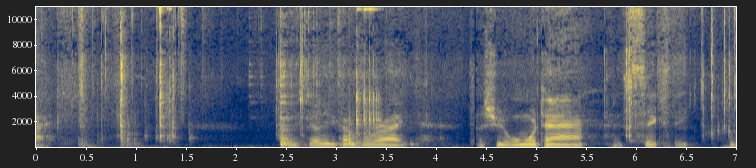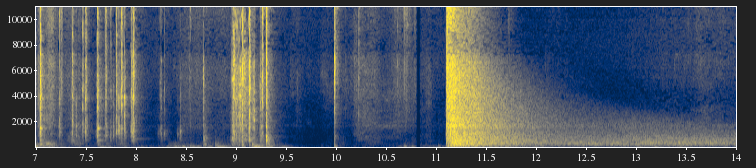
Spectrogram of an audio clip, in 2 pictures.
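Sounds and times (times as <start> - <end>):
rifle shot ringing out: 11.1 - 14.0.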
